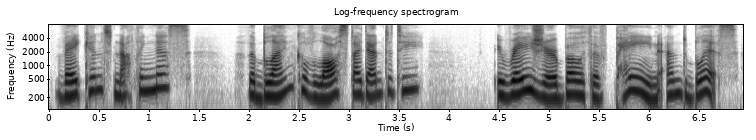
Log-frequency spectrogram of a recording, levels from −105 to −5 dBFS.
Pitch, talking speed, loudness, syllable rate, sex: 240 Hz, 110 wpm, -18 LUFS, 4.0 syllables/s, female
